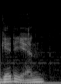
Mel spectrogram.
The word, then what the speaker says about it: Gwydion: Apparently it's pronounced Gideon, even though it seems like Gwydion to me, and send him home.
